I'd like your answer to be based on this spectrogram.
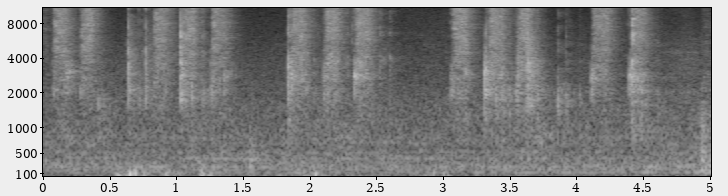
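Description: Aerosol spray paint applied to a hunting trail camera in short repeated hissing bursts of varying length with brief gaps between, close to the microphone.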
